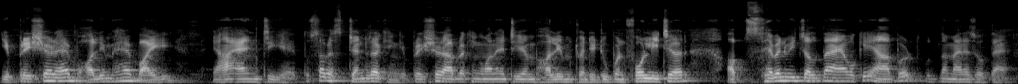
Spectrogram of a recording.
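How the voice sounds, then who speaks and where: A man's voice: mid-range voice, fairly quick, fairly bright tone. A male chemistry teacher giving a revision lesson, explaining step by step and asking the class rhetorical questions. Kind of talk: revision lesson in Hindi-English mix.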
